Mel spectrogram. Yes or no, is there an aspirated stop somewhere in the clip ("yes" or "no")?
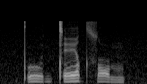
no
